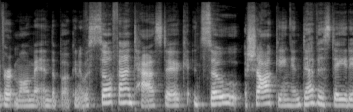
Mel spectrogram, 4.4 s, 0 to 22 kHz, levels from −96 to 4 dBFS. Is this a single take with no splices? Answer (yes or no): yes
